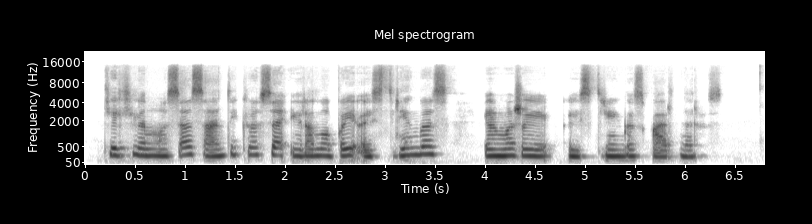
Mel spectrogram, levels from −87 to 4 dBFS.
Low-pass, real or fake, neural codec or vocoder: 14.4 kHz; fake; codec, 32 kHz, 1.9 kbps, SNAC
